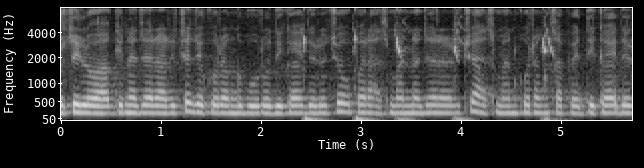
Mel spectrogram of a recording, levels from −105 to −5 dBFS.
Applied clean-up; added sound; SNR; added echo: neural mask model Resemble Enhance denoiser.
